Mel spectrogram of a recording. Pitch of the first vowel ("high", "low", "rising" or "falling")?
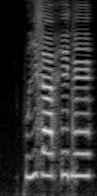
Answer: rising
